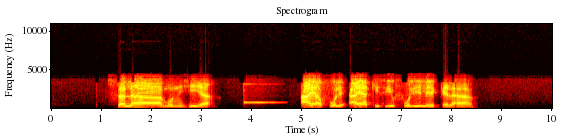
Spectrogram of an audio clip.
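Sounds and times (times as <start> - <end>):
man reciting: 1.2 - 3.4, 5.0 - 8.5
chime-like ding: 3.9 - 4.7.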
